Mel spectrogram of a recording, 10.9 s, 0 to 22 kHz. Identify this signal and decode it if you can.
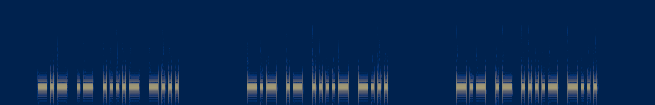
Morse code, heard as a keyed tone, about 22 wpm, 700 Hz. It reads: KA4B KA4B KA4B
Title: USA Call Signs - 4 Characters - Repeated 3x - 22wpm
